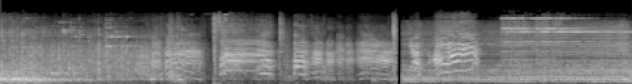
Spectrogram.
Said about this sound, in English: Inspector Clouseau's residence. The phone is ringing.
